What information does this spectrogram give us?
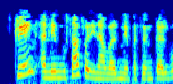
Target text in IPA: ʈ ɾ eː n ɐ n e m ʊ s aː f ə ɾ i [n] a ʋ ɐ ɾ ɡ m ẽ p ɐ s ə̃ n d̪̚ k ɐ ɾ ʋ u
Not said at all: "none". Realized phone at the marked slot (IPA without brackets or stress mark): n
